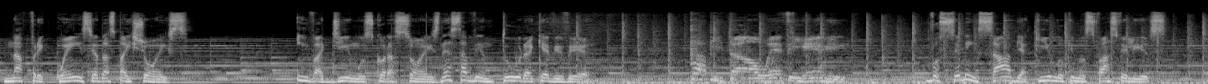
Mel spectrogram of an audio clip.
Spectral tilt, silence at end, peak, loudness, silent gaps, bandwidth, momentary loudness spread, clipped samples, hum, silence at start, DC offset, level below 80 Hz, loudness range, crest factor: -5 dB/octave; 0 s; -6 dBFS; -16 LUFS; none; 12.5 kHz; 9 LU; under 0.1%; none; 0 s; under 0.1%; -30 dBFS; 2 LU; 10 dB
